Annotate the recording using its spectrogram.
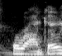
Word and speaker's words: Taranto: So next you are in Taranto. Do I say that right? – Taranto, yep.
